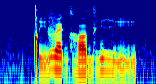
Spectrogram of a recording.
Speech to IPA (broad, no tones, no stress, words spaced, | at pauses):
ǃḭ væɡʱɒdʱi ɦḭ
